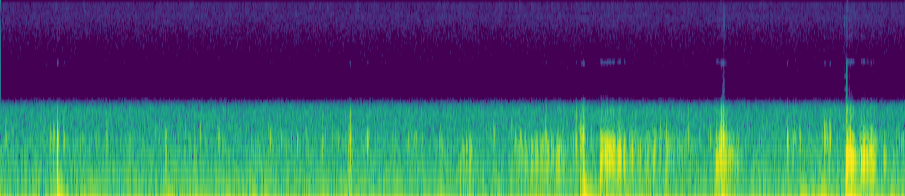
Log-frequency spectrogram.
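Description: Low gurgling rumbles and bubbling pops, louder toward the end; ordinary stomach growling after a meal.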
